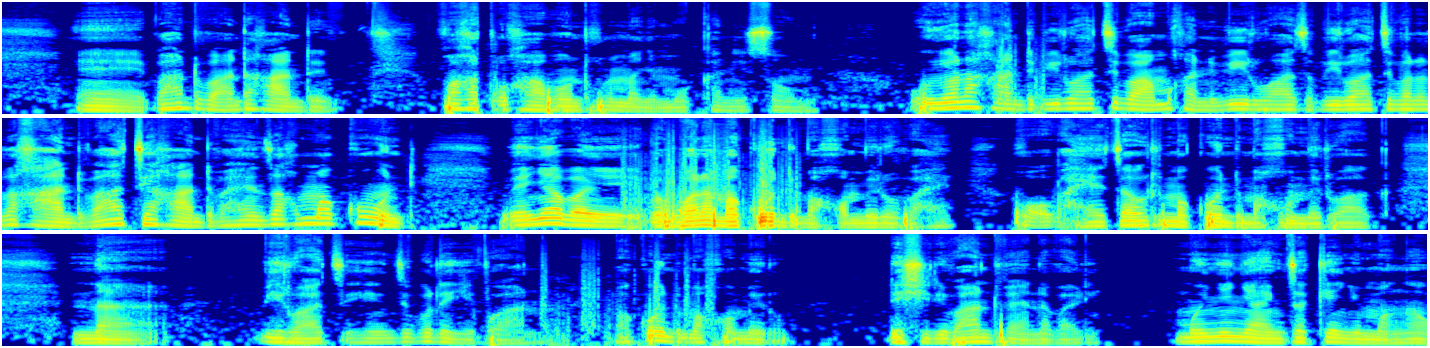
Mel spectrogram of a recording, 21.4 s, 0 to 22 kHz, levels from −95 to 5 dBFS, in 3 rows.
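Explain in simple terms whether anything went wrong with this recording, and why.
Two things went wrong. The first is overdone noise removal, heard all the way through. A cleanup tool was pushed too hard. Between phrases the background drops to near silence with twinkling specks. The quieter parts of the speech were removed too.

The second is loose connector crackle, heard three times: from 4.97 to 5.21 s, from 10.23 to 11.12 s, and from 16.95 to 17.82 s. A worn or dirty contact kept cutting in and out. That chops the signal and makes short bursts of scratchy crackle.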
